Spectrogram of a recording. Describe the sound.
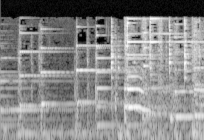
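Bright, bell-like notes ring out from a small toy xylophone or little toy piano playing in the background. Several separate struck tones sound at uneven intervals, each ringing briefly with clear overtones.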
